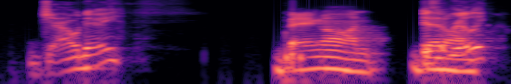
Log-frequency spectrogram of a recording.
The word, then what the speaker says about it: Jaodae: first and I'll tell you I'm gonna say jail day bang on did it really yeah I was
